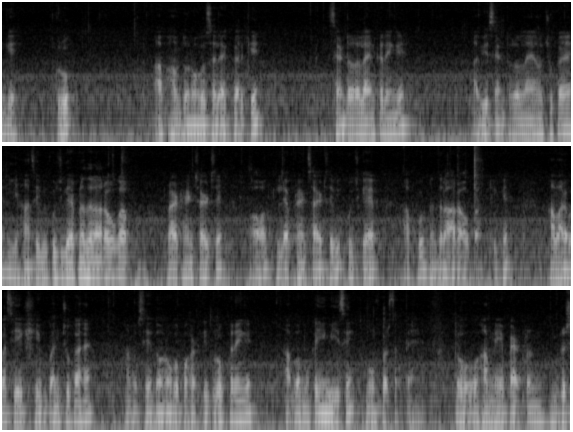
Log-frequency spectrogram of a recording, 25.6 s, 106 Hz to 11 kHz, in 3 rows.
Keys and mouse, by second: 0.8 shift+click, 1.3 shift+space, 1.5-5.8 ctrl+drag, 6.9 space, 7.2 ctrl+click, 8.1 space, 8.3 ctrl+click, 11.4 space, 11.8 ctrl+click, 12.8 space, 13.0 ctrl+click, 18.1 ctrl+z, 18.7 click, 20.2 ctrl+g, 20.6-22.7 drag, 22.7 ctrl+z.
